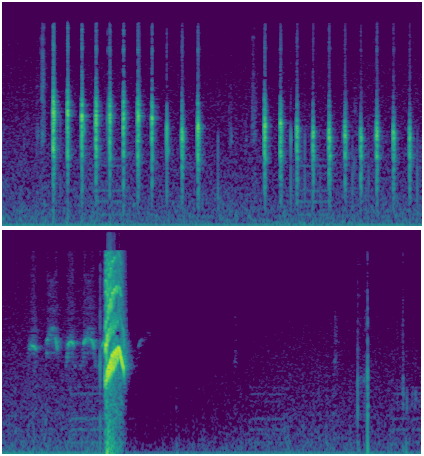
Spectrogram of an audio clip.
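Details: Pet cockatiel, a male, calling while looking at itself in a mirror: two bursts of rapid, evenly spaced high chirps, about seven a second, then soft twitters and one sudden loud harsh screech.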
